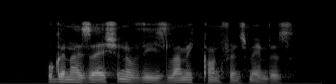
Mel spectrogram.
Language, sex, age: English, male, 22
